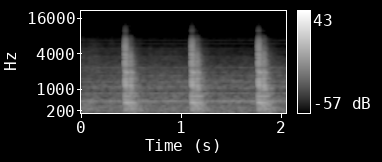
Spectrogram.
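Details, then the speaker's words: Cheap 27,000 BTU Chinese diesel heater, newly installed, freshly filled with diesel, first start: sharp, evenly spaced clicks about every two-thirds of a second; the dosing fuel pump ticking loudly but normally while priming. "oh that's the fuel pump ticking well that is loud"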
